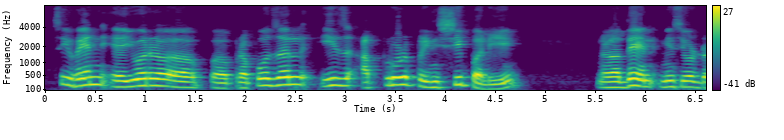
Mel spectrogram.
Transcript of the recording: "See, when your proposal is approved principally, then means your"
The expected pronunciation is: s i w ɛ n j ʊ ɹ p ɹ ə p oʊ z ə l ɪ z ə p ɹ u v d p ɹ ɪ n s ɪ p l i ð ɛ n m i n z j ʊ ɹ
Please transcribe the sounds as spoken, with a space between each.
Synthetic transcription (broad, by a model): s i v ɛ n j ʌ ɹ p ɹ ə p oʊ z ə l ɪ z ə p ɹ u d p ɹ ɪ n s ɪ p l i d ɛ n m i n s j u ɹ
